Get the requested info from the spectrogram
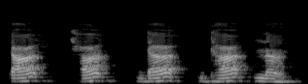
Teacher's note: इन 5 वर्णों का उच्चारण हम मूर्धा के द्वारा करते हैं, इसलिए इसे टवर्ग यानी इसका उच्चारण स्थान मूर्धा को माना गया है।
